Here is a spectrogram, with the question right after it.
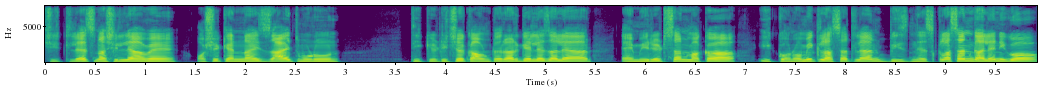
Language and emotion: Goan Konkani, surprised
